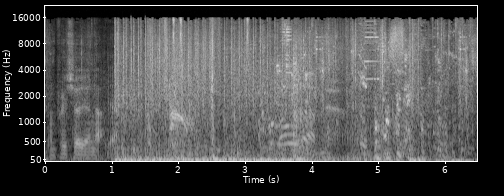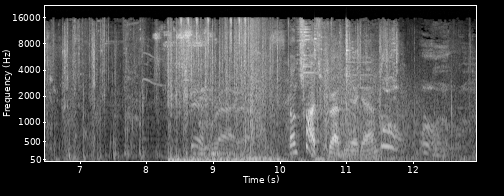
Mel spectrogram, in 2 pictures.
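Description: Gunfire from a video game rattles rapidly.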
